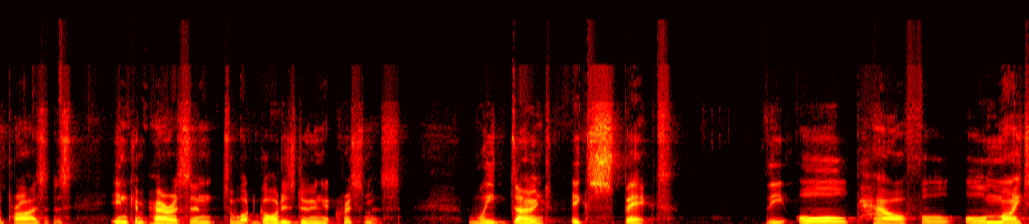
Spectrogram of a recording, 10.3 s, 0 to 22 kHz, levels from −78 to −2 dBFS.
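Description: A burst of packet loss runs from 0.47 to 0.60 s. About 60 ms of audio failed to arrive in time, and the receiver extended the preceding sound for roughly 64 ms, letting it fade into a held buzz or hiss before playback resumes further on, with about 10 ms dropped at the rejoin. Short concealed packet loss follows at 1.47–1.51, 2.39–2.43, 3.13–3.17 and 7.33–7.38 s. Each time about 20 ms went missing (40 ms in the last case), and the decoder bridged the hole by extrapolating the previous sound before blending back into the real audio, heard as a brief smear or wobble.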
